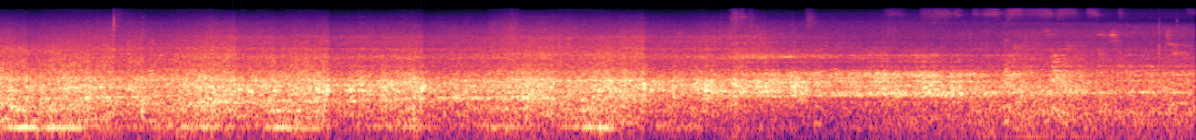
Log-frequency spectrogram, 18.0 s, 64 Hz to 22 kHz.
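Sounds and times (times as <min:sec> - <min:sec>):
electric train wheels rumbling: 0:00.0 - 0:17.9.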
